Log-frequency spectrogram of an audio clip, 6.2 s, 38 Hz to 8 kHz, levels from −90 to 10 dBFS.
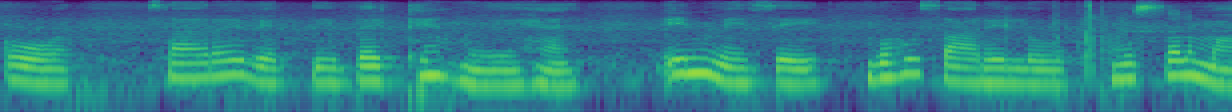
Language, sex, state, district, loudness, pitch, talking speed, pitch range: Hindi, female, Punjab, Fazilka, -17 LUFS, 165 Hz, 115 wpm, 155-195 Hz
